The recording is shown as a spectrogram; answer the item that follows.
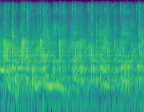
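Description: A small group applauding by hand: a dense patter of claps.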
